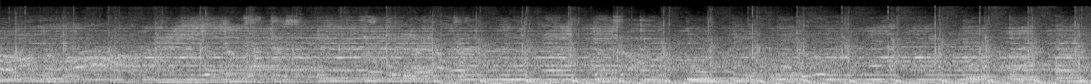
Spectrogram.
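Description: Loud music over a stadium public-address system, with crowd noise underneath; a heavy bass beat comes in about four and a half seconds in.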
